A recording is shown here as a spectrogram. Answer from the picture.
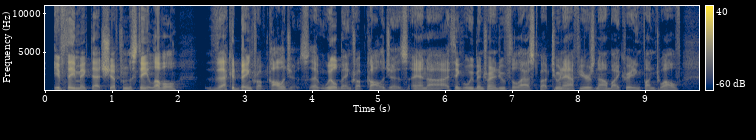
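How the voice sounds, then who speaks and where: A man talks at a fairly quick pace and medium pitch, with vocal fry and ordinary pitch variation. The recording is very clean, with a silent background. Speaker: trustee candidate. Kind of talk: public forum Q&A. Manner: fast; halting, many fillers.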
